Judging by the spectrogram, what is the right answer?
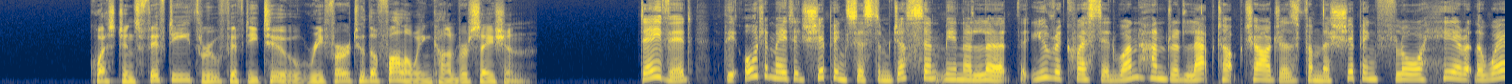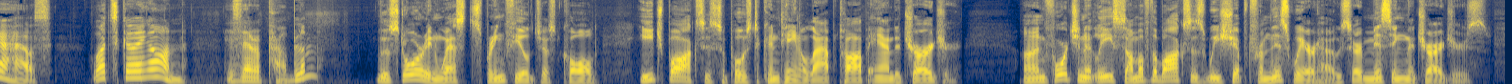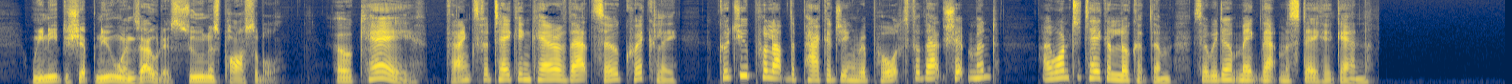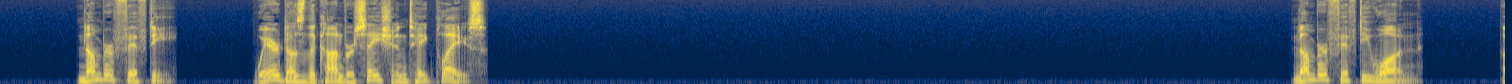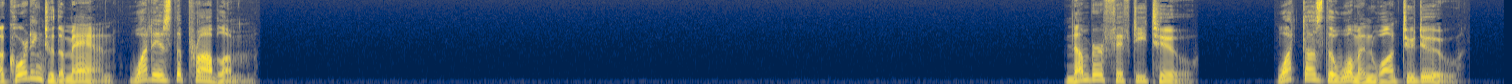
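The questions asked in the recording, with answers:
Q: Where does the conversation take place?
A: At a warehouse

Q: According to the man, what is the problem?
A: Some shipped boxes are missing chargers

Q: What does the woman want to do?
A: Review the packaging reports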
